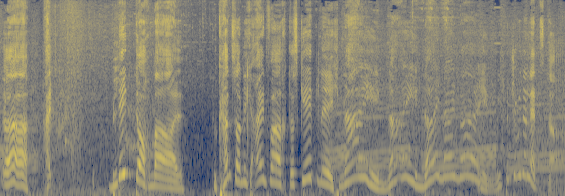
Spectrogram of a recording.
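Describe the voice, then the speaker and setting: Very high-voiced and slow-spoken, a young man narrates his racing game with pitch that swoops wildly, joking and mocking himself in casual let's-play commentary. Game music and car sounds fill the background.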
